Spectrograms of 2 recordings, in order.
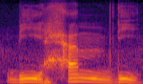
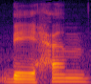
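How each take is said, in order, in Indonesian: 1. Vokal setelah b adalah i penuh yang jelas. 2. Vokal setelah b itu miring, bukan i penuh. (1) "kasrah sempurna" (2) "jangan miring"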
